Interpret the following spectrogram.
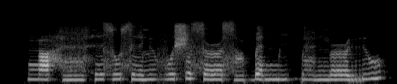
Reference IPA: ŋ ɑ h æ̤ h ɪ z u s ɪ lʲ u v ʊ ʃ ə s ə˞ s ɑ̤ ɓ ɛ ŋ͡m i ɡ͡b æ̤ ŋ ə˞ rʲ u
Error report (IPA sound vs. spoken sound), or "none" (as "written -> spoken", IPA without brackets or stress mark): none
